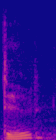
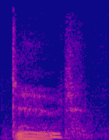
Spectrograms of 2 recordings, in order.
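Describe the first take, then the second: First: The word is said with fear. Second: The word is said with relief. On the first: The speaker is frightened. "used to communicate fear" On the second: The speaker is relieved. "used to communicate relief"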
